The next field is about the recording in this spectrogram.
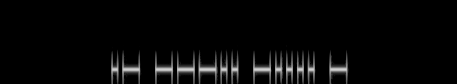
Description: Morse code, heard as a keyed tone, about 22 wpm, 700 Hz. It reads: A86T
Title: Common Cut Numbers - 4-Digit 22wpm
